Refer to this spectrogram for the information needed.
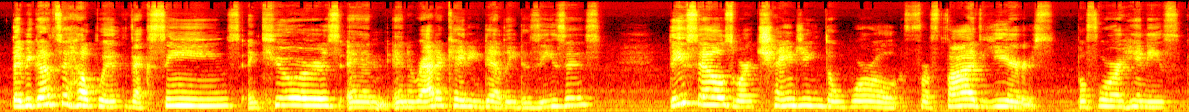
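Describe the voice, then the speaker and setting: A woman's voice: on the high side, darkish tone. A woman co-hosting a storytelling show, reading a story in a casual way and addressing the audience.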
